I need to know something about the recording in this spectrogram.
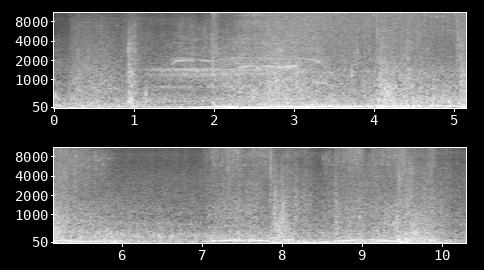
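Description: A car engine rumbles low and steady as the car drives over rough ground.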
